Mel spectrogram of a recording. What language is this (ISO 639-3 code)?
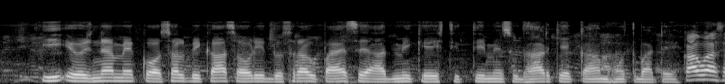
bho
